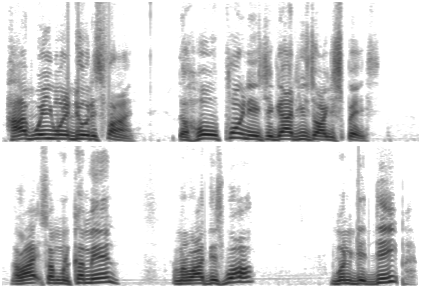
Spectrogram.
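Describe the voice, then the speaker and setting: A hoarse-voiced man, working as a motorcycle instructor, talks a rider through a slow-speed exercise step by step, repeating short cues. His voice sits high with lively intonation, captured outdoors on a wireless mic in a dry, lo-fi recording.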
